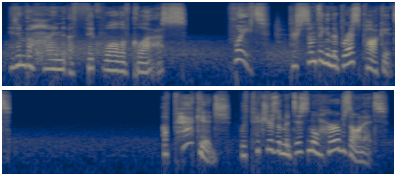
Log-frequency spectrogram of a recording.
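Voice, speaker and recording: Curious animal hero, game voice, earnest, really up and down, mid pitch, bit of background noise. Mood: amazed. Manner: wondering, earnest, expressive observations to self. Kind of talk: cartoon adventure game voice acting.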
